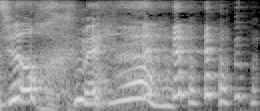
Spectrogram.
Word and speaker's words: Tilghman: It's spelled Tilghman. Yeah, I have no idea. Tillman. I am sorry. If you'd like to send me over a phonetic pronunciation of your name, I'd be happy to correct it. Right now I'm going with Tillman. Because if the GH are silent, why fucking have them in there?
